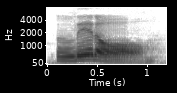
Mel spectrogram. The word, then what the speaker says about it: little: Now here you can pronounce the T with a clear T, or you can pronounce it with the flap, which is like a fast D in English, little or little.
